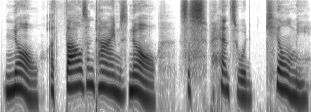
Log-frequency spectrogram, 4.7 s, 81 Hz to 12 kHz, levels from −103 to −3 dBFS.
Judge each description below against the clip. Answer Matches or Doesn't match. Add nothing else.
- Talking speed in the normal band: Doesn't match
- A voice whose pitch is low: Doesn't match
